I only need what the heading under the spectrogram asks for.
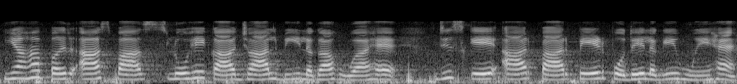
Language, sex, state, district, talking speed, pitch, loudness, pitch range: Hindi, female, Punjab, Fazilka, 140 wpm, 240 Hz, -15 LUFS, 225-260 Hz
